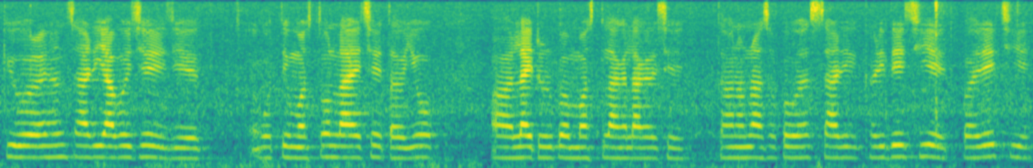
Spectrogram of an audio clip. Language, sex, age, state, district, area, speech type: Maithili, female, 45-60, Bihar, Saharsa, rural, spontaneous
